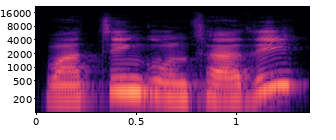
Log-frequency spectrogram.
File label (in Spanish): "alumno", Otomí, mujer; Cognición; Vocabulary; INALI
